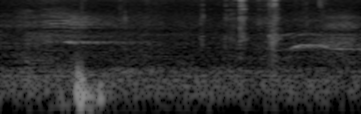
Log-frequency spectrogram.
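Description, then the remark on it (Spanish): Car keys are set down with a soft thud, followed by a couple of brief, bright metallic jingles a moment later, fairly quiet against a low background hum. “Las llaves del auto.”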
